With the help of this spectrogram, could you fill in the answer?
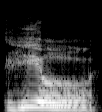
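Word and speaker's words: he'll: тому ми вимовляємо will he will буде вимовлятися Гіл знов таки зверніть увагу тому що саме так пишеться слово гл пекло але там немає апострофа будьте уважні до того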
